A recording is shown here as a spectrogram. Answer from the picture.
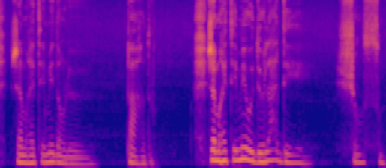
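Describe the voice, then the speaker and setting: A woman with a plain, everyday voice speaks with ordinary pitch variation in a dry, close sound with no echo. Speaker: slam poet. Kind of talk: spoken word poetry.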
